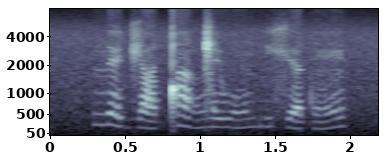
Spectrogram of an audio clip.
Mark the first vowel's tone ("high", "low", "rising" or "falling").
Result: falling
